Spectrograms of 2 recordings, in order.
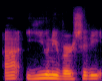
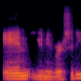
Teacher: el sonido u se toma como que fuera casi una consonante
